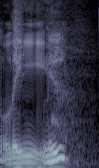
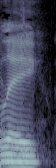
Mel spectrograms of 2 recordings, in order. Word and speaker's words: Leigh: How do you pronounce L-E-I-G-H? – Lee. – Or is it? – Yeah. Lee. – I think it's Lee, though.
